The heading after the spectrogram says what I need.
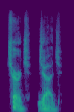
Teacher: ts, ch and dzed j. These start like t or d then release into s or z. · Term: Affricates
